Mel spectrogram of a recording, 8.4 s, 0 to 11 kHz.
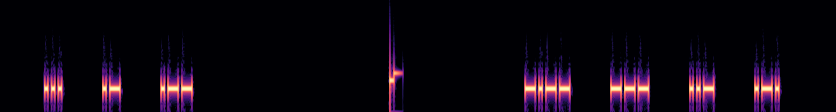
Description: Morse code, heard as a keyed tone, about 36 wpm, spaced as for 16 wpm, 700 Hz. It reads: SAW YOUR
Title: 4x Character Spacing - Top 300 Words - 35wpm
